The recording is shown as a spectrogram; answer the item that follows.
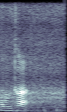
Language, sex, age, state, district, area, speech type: Bodo, male, 45-60, Assam, Kokrajhar, rural, read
